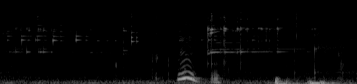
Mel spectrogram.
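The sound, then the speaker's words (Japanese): Cups, one holding tea, clink together in a toast: a few bright ringing taps, with low murmuring voices and soft clatter around them. “お茶です はい、では今夜もよろしくお願いします。 乾杯。”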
